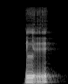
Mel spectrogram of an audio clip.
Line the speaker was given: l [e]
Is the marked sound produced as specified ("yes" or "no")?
no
